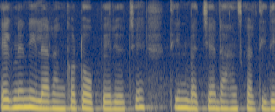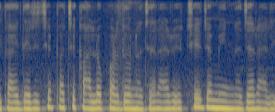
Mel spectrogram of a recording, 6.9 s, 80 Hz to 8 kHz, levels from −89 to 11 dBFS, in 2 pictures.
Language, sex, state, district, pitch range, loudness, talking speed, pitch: Rajasthani, female, Rajasthan, Nagaur, 180-205 Hz, -13 LUFS, 235 wpm, 185 Hz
